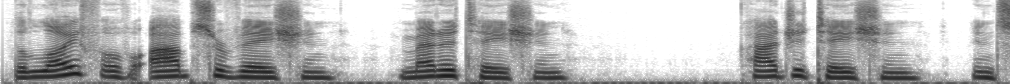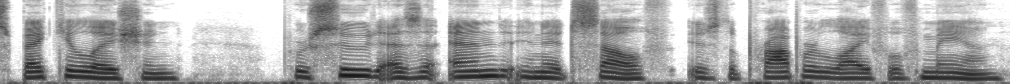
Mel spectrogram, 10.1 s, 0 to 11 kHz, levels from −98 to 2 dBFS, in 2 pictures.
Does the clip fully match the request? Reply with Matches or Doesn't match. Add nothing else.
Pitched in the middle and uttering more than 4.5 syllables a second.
Doesn't match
